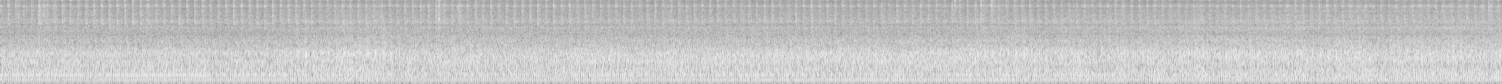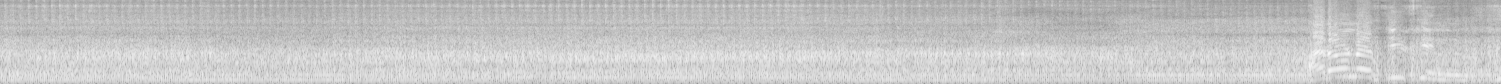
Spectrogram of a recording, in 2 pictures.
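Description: A lawn mower engine pulled from the trash runs steadily and loudly up close with a heavy, rattling vibration, a constant droning hum throughout, with a brief clatter near the end.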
